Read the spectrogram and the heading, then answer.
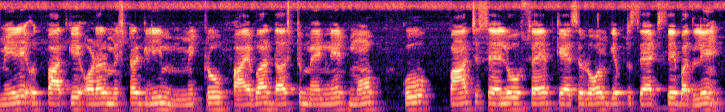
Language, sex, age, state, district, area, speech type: Hindi, male, 60+, Rajasthan, Karauli, rural, read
